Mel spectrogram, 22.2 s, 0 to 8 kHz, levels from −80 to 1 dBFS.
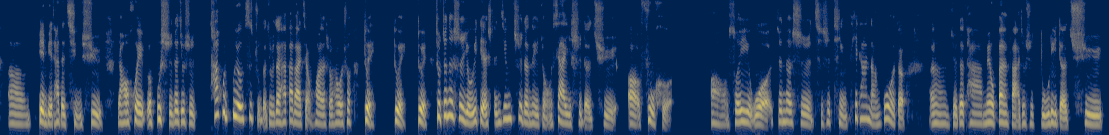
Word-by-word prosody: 呃， 165 -2 -5 0.2
辨 205 -7 +8
别 170 -1 +3
他 200 +4 -3
的 170 -3 +2
情 155 -1 -7
绪， 180 -1 -2 0.3
然 185 0 -2
后 190 0 +3
会， 185 -2 +3
呃， 195 - +3
不 220 +6 +1
时 185 -5 -3
的 200 +2 +2
就 205 +1 +1
是 180 -4 -4 0.3
她 325 +2 0
会 365 +2 +2
不 310 +3 +3
由 255 -3 +9
自 260 +2 -5
主 245 - -10
的， - - -3
就 185 - -5
是 - - -4
在 200 -1 +4
她 200 +2 -3
爸 220 +1 +1
爸 180 -3 +4
讲 170 - -4
话 180 -2 -1
的 160 - -1
时 160 - -8
候， 160 - -2
她 185 - -6
会 180 -1 +2
说： 200 0 -4 0.2
“对 - - +6 0.3
对 - - +5 0.2
对”， 455 +3 +5
就 290 - +4
真 310 +2 +3
的 310 -1 +5
是 265 -3 +1
有 180 -3 +4
一 - - +2
点 165 - +4
神 175 +2 -5
经 255 +4 -1
质 260 0 -3
的 185 -3 +1
那 170 -2 -3
种 165 - -7
下 175 +1 +1
意 170 -1 -1
识 - - -8
的 - - -1
去 460 +1 -7 0.2
呃， - - +2
附 220 -8 -1
合。 295 - -8 0.7
啊， 170 -4 -7
所 195 -1 0
以 200 -2 +3
我 170 - +3
真 205 -1 -3
的 195 -2 +1
是 175 -4 -4
其 175 - -13
实 195 +2 -8
挺 175 -5 -8
替 275 - -6
她 255 0 -4
难 160 -9 -5
过 210 -1 +1
的， - - -1 0.5
嗯， 170 -1 -5
觉 160 +1 -3
得 185 0 +3
她 175 -2 -8
没 180 +3 -4
有 185 - +4
办 190 -2 +3
法 - - -1
就 175 0 -6
是 170 0 -12
独 160 +1 -1
立 190 -1 +1
的 130 -6 +2
去 160 -3 -2
185 Hz, 245 characters per minute, -23 LUFS, 170-215 Hz, 0.7 s, 由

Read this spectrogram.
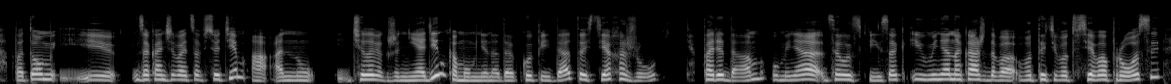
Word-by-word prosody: Потом 235 +5 +2
и 205 -8 -4 0.2
заканчивается 220 -1 -1
всё 215 +4 +1
тем, 325 +2 0
а, 175 -2 -3
а, 170 - -4
ну, 190 0 -3 0.4
человек 225 -5 +4
же 180 +1 -5
не 185 +1 0
один, 365 - +6
кому 185 -3 +1
мне 180 0 -2
надо 180 0 -1
купить, 195 -3 -2
да, 225 +6 +2
то 245 -3 0
есть 215 0 -1
я 225 - +5
хожу 210 -4 -5 0.4
по 225 -1 +3
рядам, 215 +3 +1
у 210 - -5
меня 210 +3 +2
целый 220 +3 +2
список, 200 +2 -4
и 235 -1 -2
у - - -2
меня 235 +1 +3
на 230 -1 +3
каждого 205 -5 +2
вот 205 +2 -5
эти 220 -1 +1
вот 200 -3 -3
все 235 -1 +3
вопросы. 220 - +1
210 Hz, 190 wpm, -22 LUFS, 190-230 Hz, 0.4 s, один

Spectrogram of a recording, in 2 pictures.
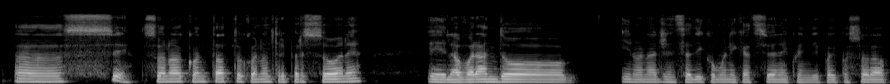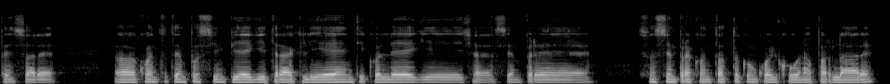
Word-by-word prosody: Ehm, 130 -1 +2
sì, 130 -3 -1
sono 130 0 +1
a 130 - +1
contatto 130 0 +1
con 125 -1 -1
altre 125 0 -3
persone 130 +2 +2 0.6
e 115 -2 +1
lavorando 115 -1 +3 0.4
in 120 -1 -6
un'agenzia 115 0 -4
di 115 0 -3
comunicazione, 110 0 -4
quindi 105 -1 -8
puoi 110 0 -4
può 115 - -11
solo 115 0 0
a 110 - -3
pensare 110 0 -2 0.6
a 115 0 +3
quanto 115 0 -3
tempo 120 0 -2
si 120 +1 -4
impieghi 115 0 +1
tra 115 0 +3
clienti, 115 0 +2
colleghi, 115 -1 +1
cioè 110 -1 -5
è - - -10
sempre 110 -1 -3 0.4
son 115 - -6
sempre 110 0 +1
a - - -8
contatto 110 0 -2
con 115 +1 -4
qualcuno 110 0 0
a - - -3
parlare. 110 +2 +1
115 Hz, 130 wpm, -25 LUFS, 110-120 Hz, 0.6 s, lavorando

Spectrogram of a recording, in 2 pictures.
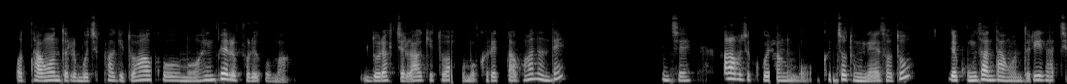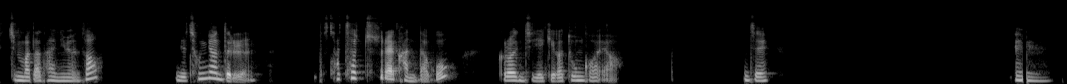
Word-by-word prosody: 뭐 - - -1
당원들을 180 -2 +3
모집하기도 180 +4 -2
하고 200 -4 +1
뭐 170 +1 -2
행패를 215 +5 +5
부리고 - - -3
막 - - -9 0.7
노략질을 175 0 +1
하기도 185 0 -1
하고 - - -3
뭐 - - -4
그랬다고 180 +3 -2
하는데, 245 - +1 1.0
인제 190 -2 -2 0.3
할아버지 255 -5 +5
고향 185 -1 -1
뭐 - - -8
근처 225 -1 +1
동네에서도 180 - 0 0.3
이제 195 - +7
공산당원들이 185 0 +3
다 195 - -1
집집마다 185 -5 0
다니면서 185 - 0 0.7
이제 180 -2 0
청년들을 255 -4 +2 0.7
차차 285 +4 +1
추출해 - - +4
간다고 395 +2 -2 0.4
그런 185 0 +4
인제 170 -1 -5
얘기가 155 0 0
돈 190 +2 0
거예요. - - -5 1.3
이제 175 -3 0 2.5
예. 170 -4 -3
190 Hz, 275 characters per minute, -25 LUFS, 175-215 Hz, 2.5 s, 이제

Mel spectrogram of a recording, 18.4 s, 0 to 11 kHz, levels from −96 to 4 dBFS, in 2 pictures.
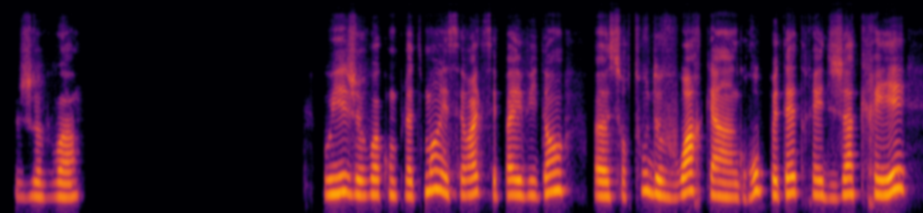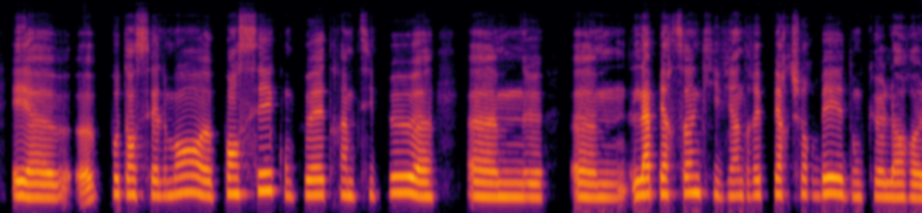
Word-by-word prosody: Je 180 +1 -8
vois. 175 +1 -3 2.4
Oui, 210 +3 +2
je 205 -1 0
vois 195 0 0
complètement 195 +6 -1
et 225 -4 +2
c'est 205 -1 -9
vrai 210 +3 +3
que 220 - -23
c'est - - -8
pas 195 -1 -1
évident, 195 +5 0 0.3
heu, 185 -1 +4
surtout 180 +7 -5
de 215 - +3
voir 195 +7 +4
qu'un 180 -4 +1
groupe, 215 +10 -2
peut-être, 210 +2 +1
est 195 - +2
déjà 195 +5 -1
créé 220 +6 +3 0.3
et 185 -2 +5
heu, 165 - +1
heu, 460 +1 0
potentiellement, 205 +1 0
heu, 185 - +2
penser 210 +6 +1
qu'on 195 -6 -10
peut 195 +2 -3
être, 195 0 -1
un 190 -1 -1
petit 190 +2 -13
peu, 220 +2 +3
heu, 180 -1 +4 0.4
hem, 175 -1 +1
ne 170 0 -2 0.3
hem, 170 -1 -1
la 200 +3 +6
personne 210 +2 0
qui 210 -2 -10
viendrait 185 +2 -5
perturber 200 +1 +1
donc, 180 0 -10
heu, 175 - 0
leur 170 -1 -1
heu, 160 - +1
195 Hz, 155 wpm, -24 LUFS, 180-210 Hz, 2.4 s, la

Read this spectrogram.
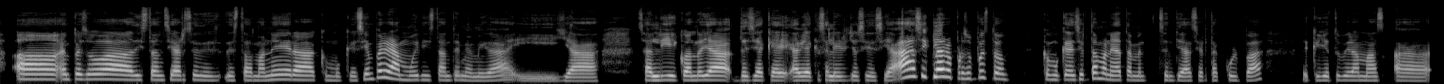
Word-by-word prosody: ah, 235 -1 +6
empezó 235 0 0
a 225 -2 +6
distanciarse 210 0 -3
de 195 -1 -8
de - - -8
esta 195 0 -5
manera, 210 +2 +1
como 195 -3 -13
que 190 +1 -9
siempre 255 - 0
era 265 -6 +5
muy 205 -1 -6
distante 205 -1 -7
mi 195 - -6
amiga 180 - -4
y 90 -2 -12
ya 165 0 0 0.3
salí 195 +1 +1
y 200 - -1
cuando 200 0 +1
ella 200 -1 +6
decía 195 +1 -3
que 185 -2 -2
había 185 +1 +2
que 210 - -11
salir 190 -2 -3
yo 195 - -6
sí 190 - -6
decía, 180 -1 -3
ah, 340 +5 +9
sí, 380 - +1
claro, 360 0 +8
por 275 -3 -6
supuesto. 270 -3 -4 0.3
Como 220 -1 -5
que 220 - 0
de 215 - +1
cierta 235 +4 -1
manera 215 -6 0
también 195 -2 -7
sentía 190 -2 -5
cierta 190 0 -9
culpa, 190 +5 -5 0.4
de - - -9
que 190 - -9
yo 195 - -3
tuviera 195 0 -5
más 185 0 -4
a 175 -1 -4
200 Hz, 210 wpm, -23 LUFS, 190-225 Hz, 0.4 s, ah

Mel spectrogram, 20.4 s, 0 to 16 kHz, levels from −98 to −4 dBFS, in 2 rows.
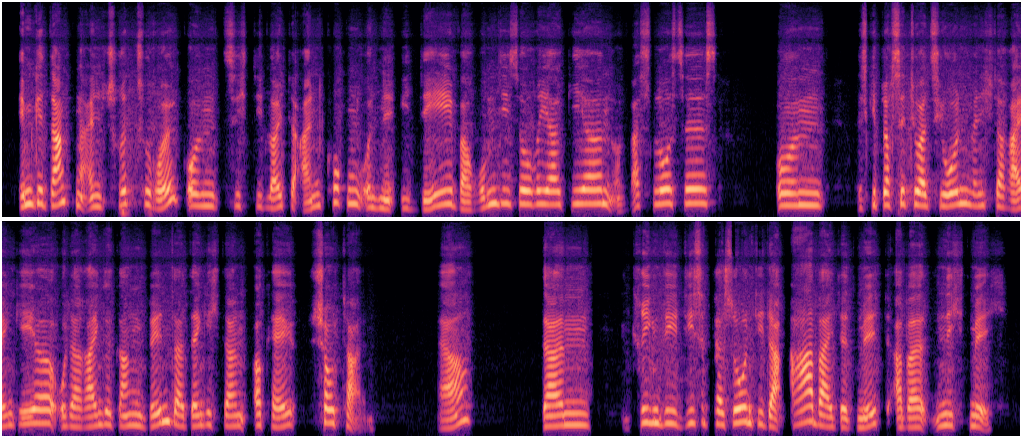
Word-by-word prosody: im 220 +6 +3
Gedanken 235 +3 +3
einen 180 +1 -4
Schritt 225 +2 -3
zurück 225 - +1
und 195 -2 -1
sich 195 -1 -11
die 190 -2 -14
Leute 170 +1 -2
angucken 235 +3 -3
und 170 -1 -4
'ne 150 - 0
Idee, 160 - -1
warum 155 - -1
die 235 -1 -4
so 230 0 +3
reagieren 230 +1 +1
und - - -14
was 190 - -7
los 235 +1 +2
ist 240 0 +2 0.6
und 205 0 0 0.3
es 160 - -11
gibt 215 0 -3
auch 210 - +4
Situationen, 215 0 +2
wenn 195 - -5
ich 205 - -10
da 190 - +1
reingehe 195 +9 +1
oder 165 -2 -2
reingegangen 180 0 -1
bin, 205 +10 +2
da 190 -6 +1
denke 185 +3 -1
ich - - -12
dann: 180 0 -1
„Okay, 190 0 0
Showtime.“ 225 -2 0 0.7
Ja? 265 - +1 0.7
Dann 185 +2 +2 0.4
kriegen 230 -1 0
die, 220 -2 0
diese 225 +2 -5
Person, 225 +4 +3
die 210 -1 -6
da - - +4
arbeitet 185 - +3
mit, 155 +8 0 0.2
aber 155 0 +2
nicht 190 0 -5
mich. - - -3
205 Hz, 155 wpm, -23 LUFS, 180-230 Hz, 0.7 s, auch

